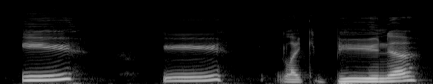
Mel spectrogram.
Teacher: it's like e with the lips around it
